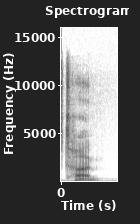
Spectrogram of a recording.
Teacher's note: a long hissy sound like S or F gets turned into a short punchy sound. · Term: stopping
